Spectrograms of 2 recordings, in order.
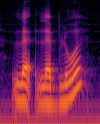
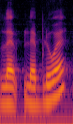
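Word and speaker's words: Leblouh: Okay, I'm not too sure how to say this word. Lebloue? It's L-E-B-L-O-U-H. So I'm going to go with Lebloue.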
